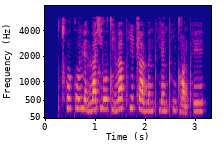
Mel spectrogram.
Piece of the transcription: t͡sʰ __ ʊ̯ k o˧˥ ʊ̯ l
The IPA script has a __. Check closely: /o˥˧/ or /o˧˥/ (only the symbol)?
o˧˥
